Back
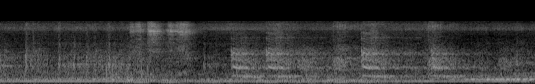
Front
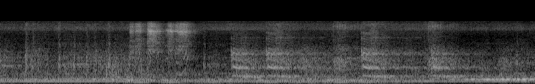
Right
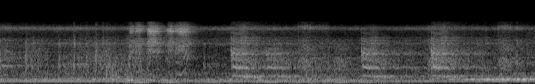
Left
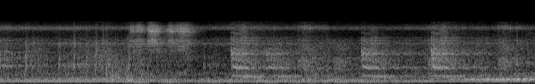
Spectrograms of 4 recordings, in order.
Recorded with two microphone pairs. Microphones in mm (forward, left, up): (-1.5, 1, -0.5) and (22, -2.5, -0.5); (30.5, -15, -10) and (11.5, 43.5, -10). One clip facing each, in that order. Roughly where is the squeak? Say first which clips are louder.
Front 3 dB, right 2 dB; right.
